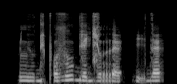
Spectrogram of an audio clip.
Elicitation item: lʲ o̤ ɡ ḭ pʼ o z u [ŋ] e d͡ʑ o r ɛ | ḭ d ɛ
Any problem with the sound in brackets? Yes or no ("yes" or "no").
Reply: yes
